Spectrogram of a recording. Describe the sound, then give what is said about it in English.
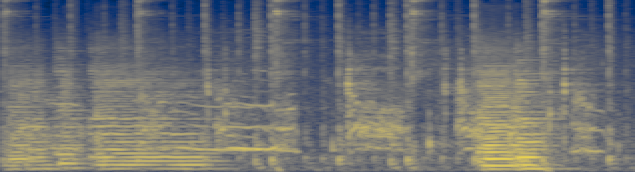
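Four hounds bay and bark together in a loud, overlapping chorus as they run at full tilt across a lawn towards a wooden hunting lodge, with a brief lull midway before the excited barking surges up again. “The four hounds bound across the grass towards the wooden building as their quarry reached the door.”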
